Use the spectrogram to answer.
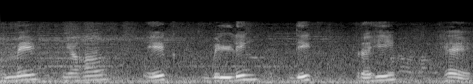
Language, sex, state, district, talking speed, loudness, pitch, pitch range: Hindi, male, Madhya Pradesh, Dhar, 90 wpm, -16 LUFS, 190 Hz, 165-220 Hz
